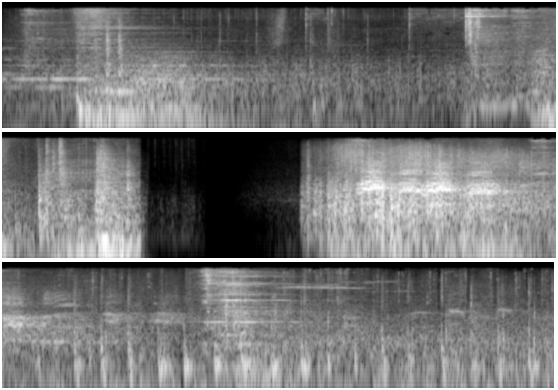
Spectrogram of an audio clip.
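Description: Footsteps tap on a stone floor.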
